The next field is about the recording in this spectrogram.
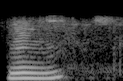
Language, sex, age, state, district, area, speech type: Sindhi, female, 30-45, Maharashtra, Thane, urban, conversation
